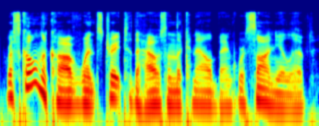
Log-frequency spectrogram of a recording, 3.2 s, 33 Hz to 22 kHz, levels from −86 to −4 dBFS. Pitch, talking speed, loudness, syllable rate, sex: 115 Hz, 245 wpm, -18 LUFS, 6.9 syllables/s, male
